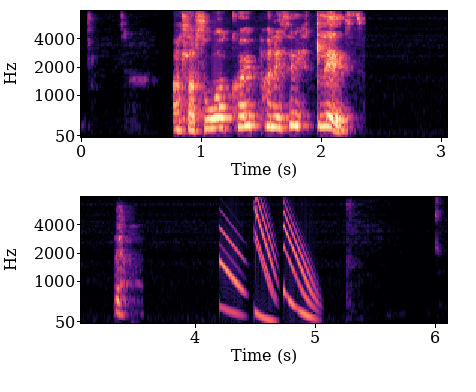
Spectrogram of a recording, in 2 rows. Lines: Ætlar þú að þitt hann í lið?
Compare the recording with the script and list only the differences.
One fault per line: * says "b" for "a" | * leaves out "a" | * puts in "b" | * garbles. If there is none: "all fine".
* says "kaupa" for "þitt"
* puts in "þitt"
